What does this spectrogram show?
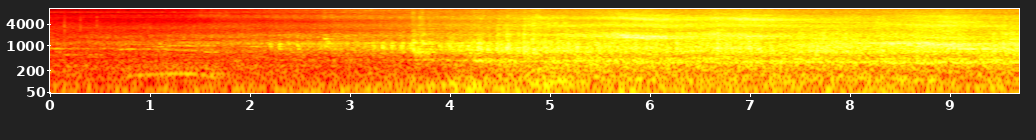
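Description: LNER Azuma high-speed train approaching and running past along the platform. Its wheel and rail noise builds over the first few seconds, then stays loud, with high-pitched whines over the top.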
